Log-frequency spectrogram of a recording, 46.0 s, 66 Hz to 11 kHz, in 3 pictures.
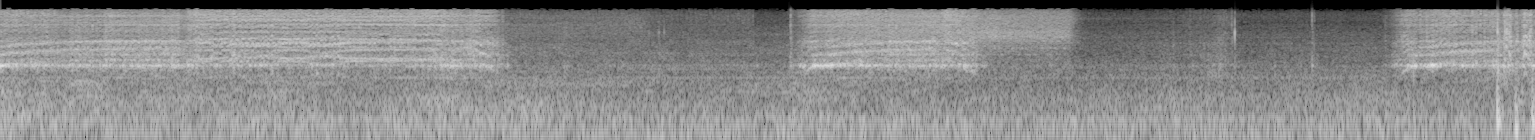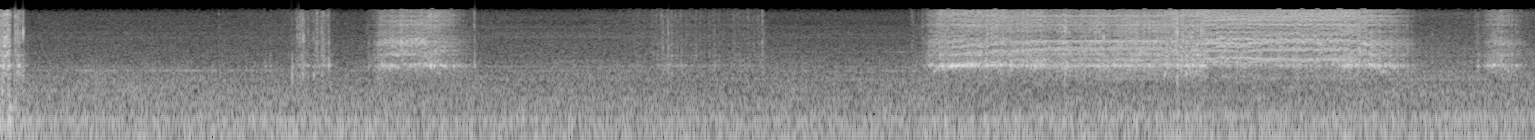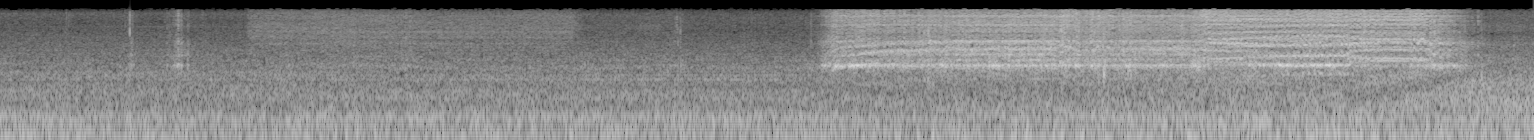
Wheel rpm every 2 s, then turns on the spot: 150, 160, 60, 20, 110, 10, 10, 90, 0, 30, 10, 10, 90, 160, 90, 0, 10, 10, 10, 70, 160, 160, 80.
4-6 22-24 32-36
